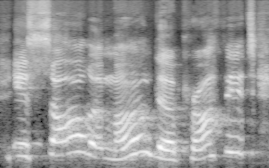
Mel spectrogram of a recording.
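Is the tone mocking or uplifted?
uplifted. It sounds amazed and admiring.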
